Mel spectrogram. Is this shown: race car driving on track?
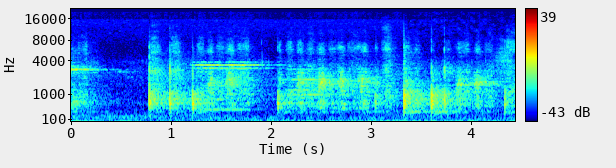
no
